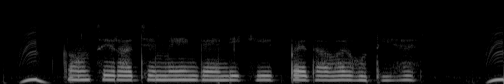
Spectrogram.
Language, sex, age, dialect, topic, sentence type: Hindi, female, 18-24, Garhwali, agriculture, question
